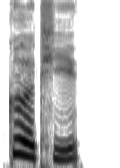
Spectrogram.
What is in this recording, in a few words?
"个体", Chinese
